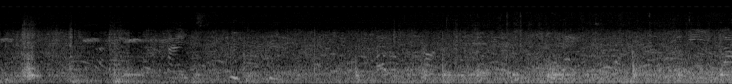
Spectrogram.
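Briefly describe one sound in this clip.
A large crowd chatters and calls out nearby, outdoors.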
